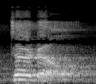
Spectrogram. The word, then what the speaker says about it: turtle: Turtle. Turtle. بص ممكن ال R دي ما ننطقهاش خالص وال T ننطقها شبه ال D، نقول turtle.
